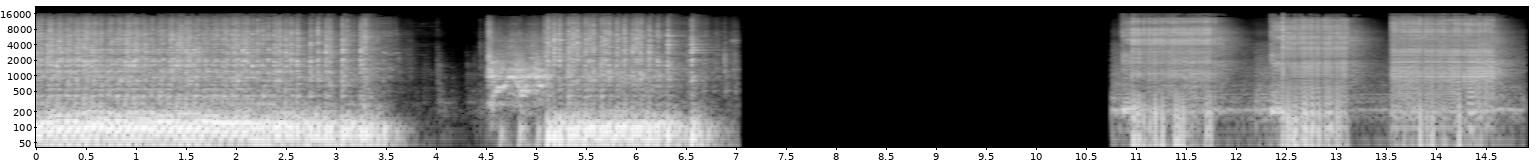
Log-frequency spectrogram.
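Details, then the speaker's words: 1986 Renault Espace prepared carbureted engine; repeated bursts of steady starter cranking, three or four revolutions a second, no firing; owner suspects ignition timing is off, unconfirmed. "ce que je vais faire c'est juste essayer de la faire péter pour voir si l'allumage est bien calé parce que c'est peut-être mon allumage qui est déréglé"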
